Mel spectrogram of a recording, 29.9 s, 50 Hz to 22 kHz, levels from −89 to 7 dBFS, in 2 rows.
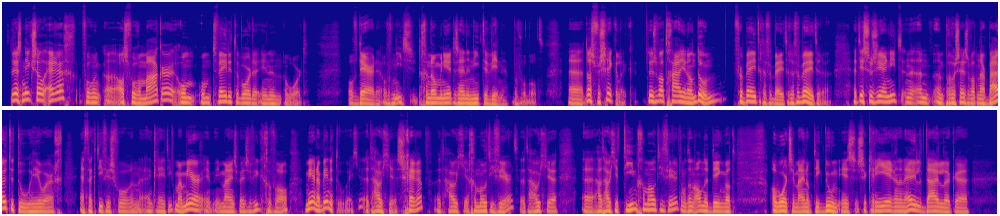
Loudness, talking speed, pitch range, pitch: -23 LUFS, 220 wpm, 125-160 Hz, 135 Hz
